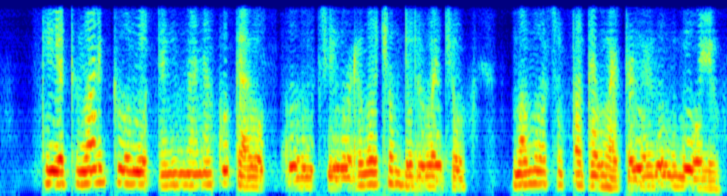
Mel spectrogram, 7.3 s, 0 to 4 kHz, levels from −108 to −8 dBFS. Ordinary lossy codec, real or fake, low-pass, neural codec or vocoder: none; fake; 3.6 kHz; codec, 16 kHz, 0.5 kbps, FreqCodec, smaller model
